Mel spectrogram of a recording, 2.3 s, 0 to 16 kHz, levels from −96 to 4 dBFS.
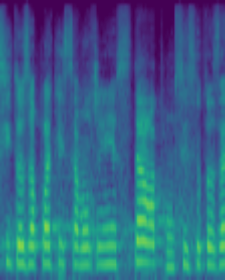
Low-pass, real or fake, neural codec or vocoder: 14.4 kHz; fake; codec, 44.1 kHz, 2.6 kbps, DAC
